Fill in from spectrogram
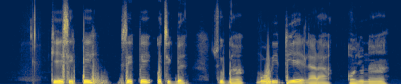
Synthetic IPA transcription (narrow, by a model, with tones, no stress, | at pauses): ke˨˦se˧k͡pe˦ | se˧k͡pe˦o˦ti˧ɡ͡bɛ˧ | su˨ɡ͡bã˨˦ | mo˧ɾi˦di˦ɛ˦˨la˦ɾa˧ | ɔ˧j̃ɔ̃˦nãː˦˨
